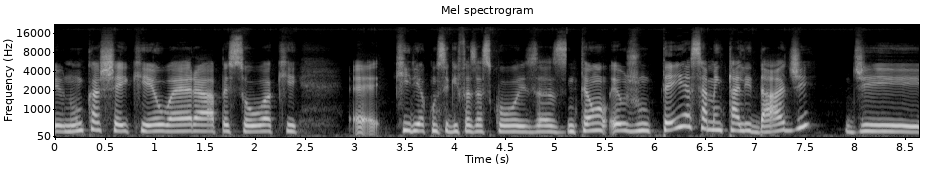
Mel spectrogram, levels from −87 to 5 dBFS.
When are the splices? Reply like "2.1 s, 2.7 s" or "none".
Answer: 5.0 s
